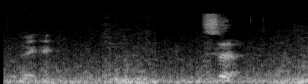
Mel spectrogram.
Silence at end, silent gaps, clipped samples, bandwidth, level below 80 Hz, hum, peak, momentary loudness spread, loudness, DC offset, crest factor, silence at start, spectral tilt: 0 s; none; under 0.1%; 11.5 kHz; -30 dBFS; none; -4 dBFS; 9 LU; -23 LUFS; under 0.1%; 18 dB; 0.05 s; -5.5 dB/octave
